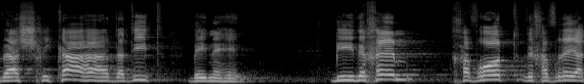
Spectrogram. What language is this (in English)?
Hebrew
